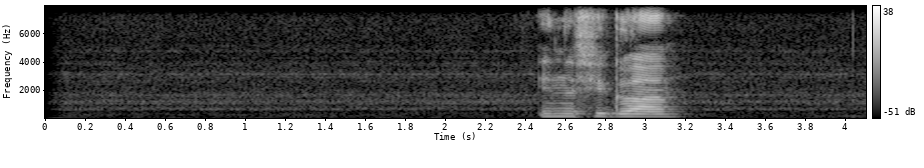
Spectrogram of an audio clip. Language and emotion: Russian, angry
